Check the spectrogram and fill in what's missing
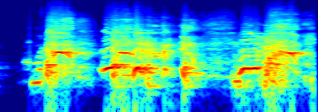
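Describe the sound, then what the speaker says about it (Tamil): A man's harsh, wet coughs burst out in four loud, close fits, each a rough rasping hack with a short pause before the next. "எதுக்கு இப்படி இருமுற"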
